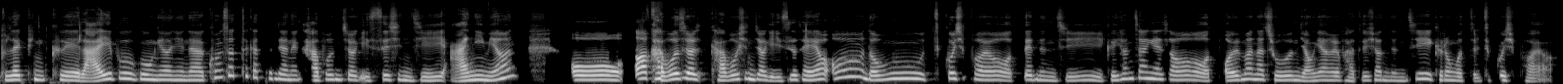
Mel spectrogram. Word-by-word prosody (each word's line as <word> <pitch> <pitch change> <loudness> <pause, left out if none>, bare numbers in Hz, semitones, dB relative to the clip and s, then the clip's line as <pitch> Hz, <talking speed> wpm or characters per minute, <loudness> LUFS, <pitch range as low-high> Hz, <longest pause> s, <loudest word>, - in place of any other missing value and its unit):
블랙핑크의 210 -2 +1
라이브 235 - +3
공연이나 210 -3 +1
콘서트 380 - -5
같은 300 -6 -6
데는 225 -3 0
가 195 -1 +2
본 225 +3 -1
적 215 -2 -3
있으신지 185 -1 -3
아니면 210 - +2 0.5
어 210 -1 +6
아 270 +3 +8
가 270 -6 +5
보셨 250 +2 +3
가 185 -1 0
보신 235 +4 +1
적 210 -4 0
있으세요? 210 +7 0
어 340 +2 -1
너무 260 +4 +2
듣고 270 - -3
싶어요 220 -7 -2
어땠는지. 185 -1 -5
그 195 - -3
현장에서 240 - -1
어 170 - -7
얼마나 230 +5 +1
좋은 200 -2 -2
영향을 190 +3 -3
받으셨는지 185 +6 -5
그런 205 -3 -3
것들 175 -4 -7
듣고 200 - -5
싶어요. 155 -6 -8
210 Hz, 315 characters per minute, -19 LUFS, 190-245 Hz, 0.5 s, 아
